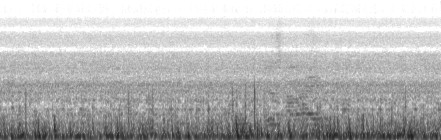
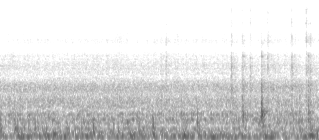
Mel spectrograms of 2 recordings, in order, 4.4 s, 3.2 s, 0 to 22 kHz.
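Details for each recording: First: Pedestal fan on low speed while oscillating: steady, even whoosh of air sweeping side to side, quiet, with no rattle, tick or scrape; smooth oscillation, running normally. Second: 10-blade, four-speed pedestal fan on speed one: hum with an uneven low rumble and a faint rattle as the motor housing shakes badly; the vibration has worsened over time.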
